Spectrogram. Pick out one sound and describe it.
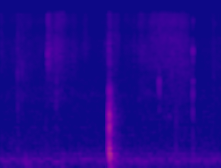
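A small plastic bag taps softly as it is set down on paper.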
